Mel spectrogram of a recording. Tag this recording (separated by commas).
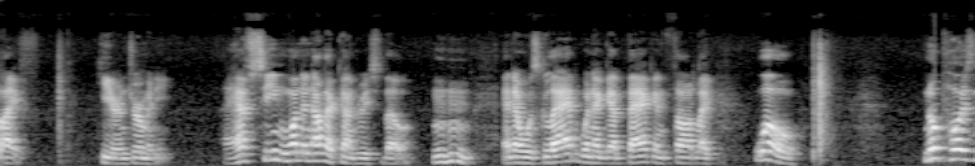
inside a small room, Speech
